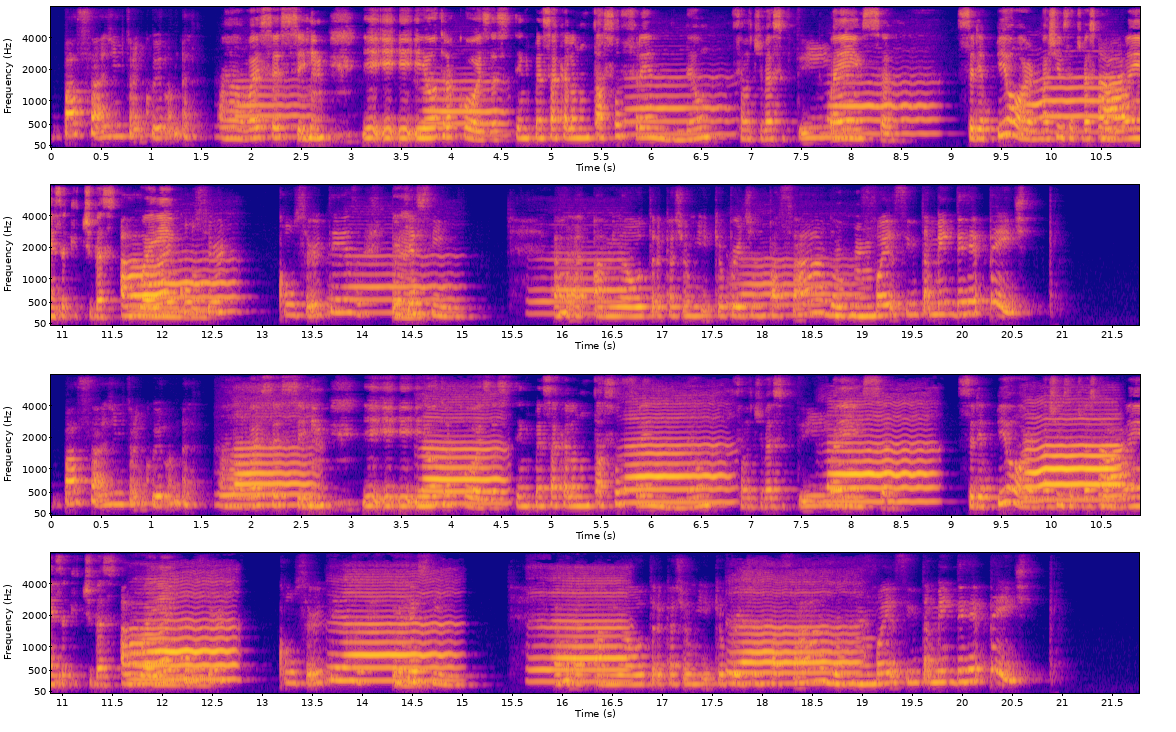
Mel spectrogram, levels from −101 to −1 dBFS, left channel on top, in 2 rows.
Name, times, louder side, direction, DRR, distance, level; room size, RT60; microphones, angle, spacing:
voice 1, 0.0-1.4 7.5-8.0 10.5-10.7 11.6-12.6 13.2-15.0 15.9-20.6, left 1 dB, 60° left, 2.1 m, -25 dB
sound 1, 1.6-2.7 3.6-4.6 5.6-6.9 7.6-8.9 9.7-10.7 11.6-12.8 13.6-15.0 15.6-16.7 17.6-19.0, right 9 dB, 90° right, 0.3 m, -21 dB
voice 2, 1.7-7.4 7.8-8.5 9.1-12.4 14.3-14.7 18.7-19.2, left 2 dB, 45° left, 0.9 m, -25 dB
8.7 x 8.4 x 3.1 m
head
